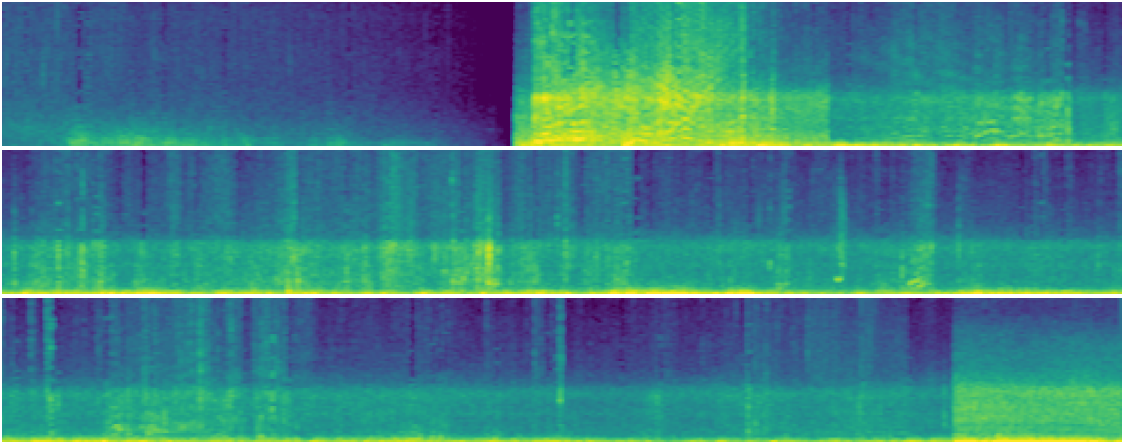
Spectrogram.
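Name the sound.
storm with wind and rain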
